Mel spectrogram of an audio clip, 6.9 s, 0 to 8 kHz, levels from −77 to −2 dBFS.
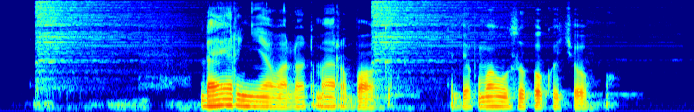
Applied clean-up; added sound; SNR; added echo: none; Hi-hat; 15 dB; none.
